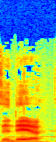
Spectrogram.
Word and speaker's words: Zendaya: I always fuck up her name. Zendaya? Is that how you say it? – I thought it was Zenata. – Zendaya? – It's Zendaya.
